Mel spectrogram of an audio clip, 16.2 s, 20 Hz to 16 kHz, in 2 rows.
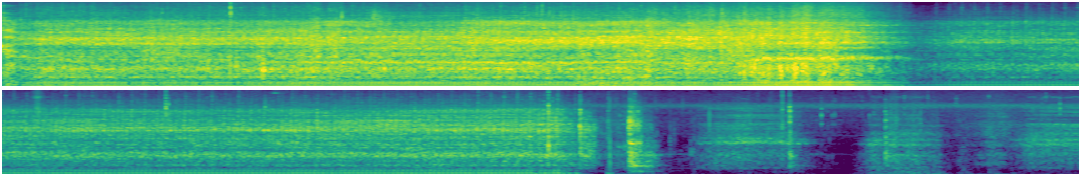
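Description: Triumph Tiger 800XCx motorcycle's three-cylinder engine running while riding slowly, with wind noise. About seven seconds in the sound drops to a quieter idle as the bike stops. The engine is switched off about twelve and a half seconds in, leaving a few scuffs and knocks.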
